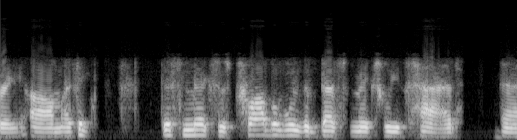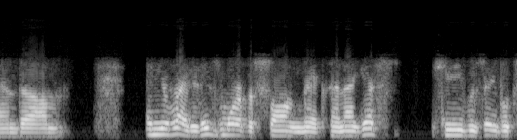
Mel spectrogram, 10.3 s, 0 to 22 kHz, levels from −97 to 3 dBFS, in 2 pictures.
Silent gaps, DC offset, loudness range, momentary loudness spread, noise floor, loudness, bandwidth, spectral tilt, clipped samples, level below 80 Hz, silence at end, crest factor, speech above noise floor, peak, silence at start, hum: none; under 0.1%; 2 LU; 6 LU; -48 dBFS; -15 LUFS; 4.1 kHz; -10.5 dB/octave; under 0.1%; -62 dBFS; 0 s; 16 dB; 33 dB; 0 dBFS; 0 s; none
